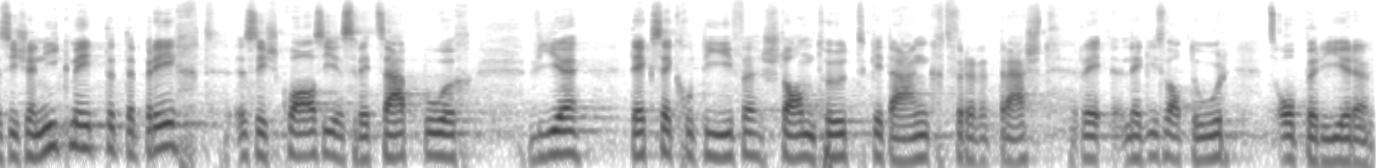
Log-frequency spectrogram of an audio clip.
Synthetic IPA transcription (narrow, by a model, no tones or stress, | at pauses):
əsɪʃəniːkmɪtlətəpɾɪχtəsɪʃkʰvwɑːsiəsrɛt͡sæp̚tbuəχ | viə | d̥ɛksekʰutiːfəʃtɑnthɵtɡ̥ed̥æŋkχtføɾtræʃtleɡislɑtuːɾt͡sɔpəɾiəɾə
